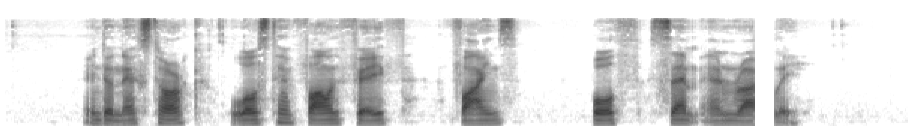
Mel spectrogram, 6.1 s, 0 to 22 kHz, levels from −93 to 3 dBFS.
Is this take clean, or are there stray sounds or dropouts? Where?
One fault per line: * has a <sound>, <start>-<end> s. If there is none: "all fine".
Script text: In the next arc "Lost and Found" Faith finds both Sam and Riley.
* has a dropout, 5.0-5.2 s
